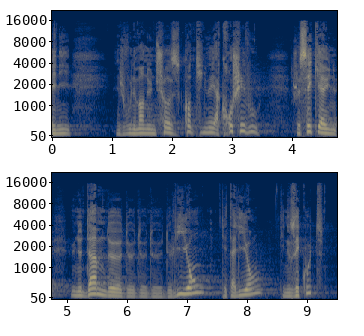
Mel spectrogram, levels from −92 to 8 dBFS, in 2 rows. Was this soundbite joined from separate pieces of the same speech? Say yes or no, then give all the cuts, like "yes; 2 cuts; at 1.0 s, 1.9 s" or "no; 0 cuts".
no; 0 cuts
